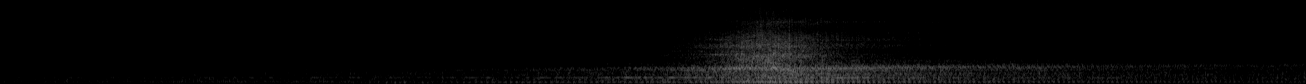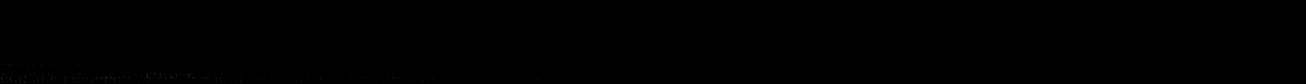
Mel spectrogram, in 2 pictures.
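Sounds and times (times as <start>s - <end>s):
motorcycle passing by on the right in a rural setting: 4.9s - 14.3s.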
